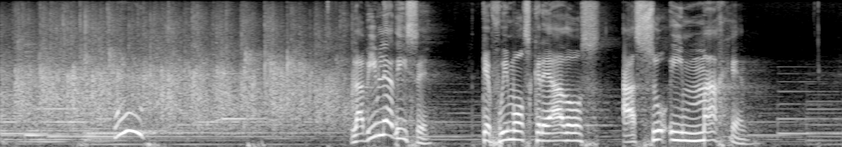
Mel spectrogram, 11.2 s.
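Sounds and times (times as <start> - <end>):
audience applause: 0.0 - 5.3
speech: 1.5 - 1.8, 4.7 - 5.8, 6.4 - 10.1.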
